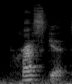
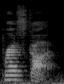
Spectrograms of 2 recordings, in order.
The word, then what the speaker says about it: Prescott: I still call it Prescott. Because there is no I. Prescott.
